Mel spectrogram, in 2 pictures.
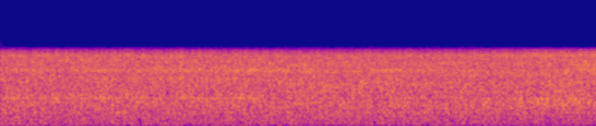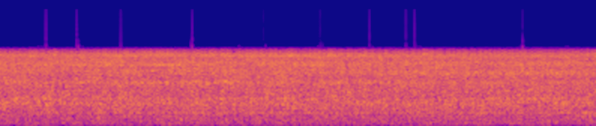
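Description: The router motor of a wood-framed CNC router runs steadily as it cuts a sheet, together with a shop vacuum drawing dust through a hose held at the bit. The result is a loud, unbroken machine noise that holds level throughout.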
